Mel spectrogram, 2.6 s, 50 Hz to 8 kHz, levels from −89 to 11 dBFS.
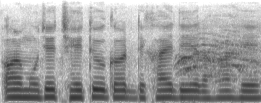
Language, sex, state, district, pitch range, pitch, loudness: Hindi, male, Arunachal Pradesh, Lower Dibang Valley, 155-165 Hz, 160 Hz, -17 LUFS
